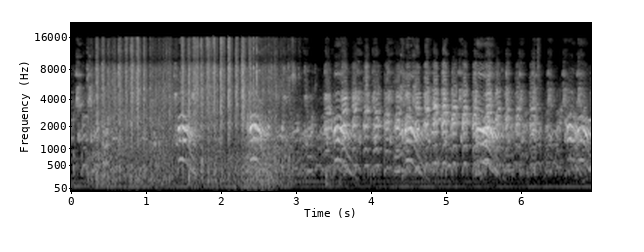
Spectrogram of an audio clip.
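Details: Mate-choosing sandgrouse kept by their owners give harsh, nasal notes roughly once a second over a rapid clucking chatter. A brief rustling noise sounds early on.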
